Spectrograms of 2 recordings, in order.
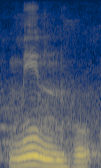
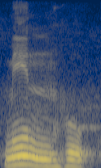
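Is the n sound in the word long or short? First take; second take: short; short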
